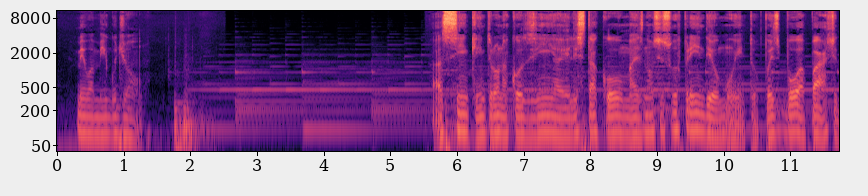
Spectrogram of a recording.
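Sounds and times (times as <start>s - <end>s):
speech: 0.3s - 1.9s, 5.6s - 11.7s
long steady groaning creak of a door swinging: 1.6s - 2.5s
dull thunk of a door latch: 1.7s - 2.4s.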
